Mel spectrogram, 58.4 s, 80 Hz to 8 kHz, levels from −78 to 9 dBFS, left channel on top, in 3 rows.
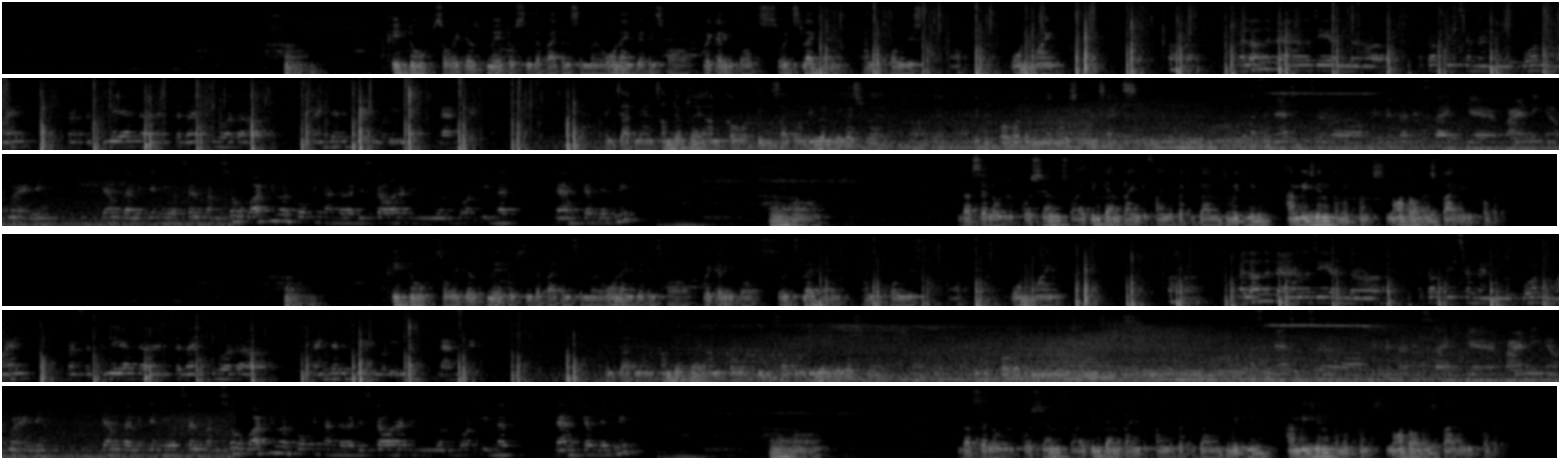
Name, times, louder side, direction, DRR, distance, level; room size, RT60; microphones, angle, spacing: voice 1, 3.3-4.0 4.2-4.5 4.8-11.5 11.8-13.2 26.5-33.6 39.0-39.1 39.9-40.2 47.3-49.5 50.9-57.6, left 1 dB, 70° left, 2 dB, 3.4 m, -45 dB
sound 1, 10.2-27.1, left 3 dB, 50° left, 0.7 m, -43 dB
voice 2, 14.6-15.0 15.4-17.3 17.7-19.8 20.2-22.8 23.3-25.4 35.0-39.5 40.1-45.3 45.8-46.8, equal, 30° right, 1 dB, 5.1 m, -49 dB
sound 2, 26.0-41.8, right 2 dB, 65° right, 1.3 m, -49 dB
19.0 x 18.0 x 3.1 m, 0.36 s
head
